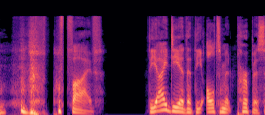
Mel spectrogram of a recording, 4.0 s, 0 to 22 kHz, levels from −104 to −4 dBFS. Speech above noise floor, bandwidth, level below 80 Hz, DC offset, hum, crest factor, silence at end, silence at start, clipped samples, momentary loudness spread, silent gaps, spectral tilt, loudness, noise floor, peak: over 67 dB; 12.5 kHz; -40 dBFS; under 0.1%; none; 16 dB; 0 s; 0 s; under 0.1%; 9 LU; 0.94-0.99 s; -5.5 dB/octave; -24 LUFS; under -90 dBFS; -8 dBFS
